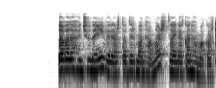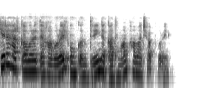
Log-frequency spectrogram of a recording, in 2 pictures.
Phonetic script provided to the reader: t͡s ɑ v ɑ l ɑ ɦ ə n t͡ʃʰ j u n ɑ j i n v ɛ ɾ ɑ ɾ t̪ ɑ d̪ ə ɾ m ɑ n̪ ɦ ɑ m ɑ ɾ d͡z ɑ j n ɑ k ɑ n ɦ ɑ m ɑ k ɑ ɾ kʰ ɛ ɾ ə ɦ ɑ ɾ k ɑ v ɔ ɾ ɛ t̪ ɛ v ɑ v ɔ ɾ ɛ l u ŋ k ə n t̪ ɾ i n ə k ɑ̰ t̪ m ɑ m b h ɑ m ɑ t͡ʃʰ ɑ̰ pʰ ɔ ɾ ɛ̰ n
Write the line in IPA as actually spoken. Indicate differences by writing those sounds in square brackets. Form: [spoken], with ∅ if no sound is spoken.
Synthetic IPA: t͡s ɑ v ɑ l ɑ ɦ ə n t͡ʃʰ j u n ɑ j i n v ɛ ɾ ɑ ɾ t̪ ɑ d̪ ə ɾ m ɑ n̪ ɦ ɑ m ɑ ɾ d͡z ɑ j n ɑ k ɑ n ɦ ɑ m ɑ k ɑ ɾ kʰ ɛ ɾ ə ɦ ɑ ɾ k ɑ v ɔ ɾ ɛ t̪ ɛ [ʁ] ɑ v ɔ ɾ ɛ l u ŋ k ə n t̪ ɾ i n ə k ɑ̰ t̪ m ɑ m b h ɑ m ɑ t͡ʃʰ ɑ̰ pʰ ɔ ɾ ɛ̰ n

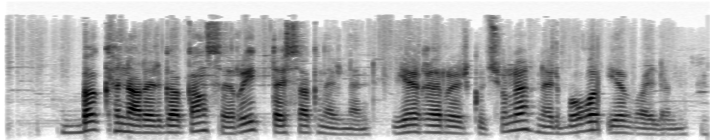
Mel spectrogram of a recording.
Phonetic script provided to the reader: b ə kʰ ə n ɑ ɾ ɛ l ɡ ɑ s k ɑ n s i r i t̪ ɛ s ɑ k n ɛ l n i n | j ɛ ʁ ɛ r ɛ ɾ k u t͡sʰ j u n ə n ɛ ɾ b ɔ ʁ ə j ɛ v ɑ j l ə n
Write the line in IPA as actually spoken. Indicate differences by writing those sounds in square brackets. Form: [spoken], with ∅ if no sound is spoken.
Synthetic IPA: b ə kʰ ə n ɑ ɾ ɛ [ɾ] ɡ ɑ [∅] k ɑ n s [ɛ] r i t̪ ɛ s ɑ k n ɛ [ɾ] n [ɛ] n | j ɛ ʁ ɛ r ɛ ɾ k u t͡sʰ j u n ə n ɛ ɾ b ɔ ʁ ə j ɛ v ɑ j l ə n

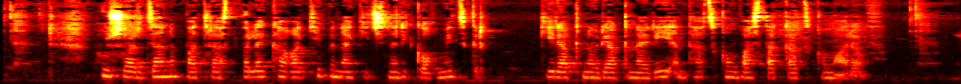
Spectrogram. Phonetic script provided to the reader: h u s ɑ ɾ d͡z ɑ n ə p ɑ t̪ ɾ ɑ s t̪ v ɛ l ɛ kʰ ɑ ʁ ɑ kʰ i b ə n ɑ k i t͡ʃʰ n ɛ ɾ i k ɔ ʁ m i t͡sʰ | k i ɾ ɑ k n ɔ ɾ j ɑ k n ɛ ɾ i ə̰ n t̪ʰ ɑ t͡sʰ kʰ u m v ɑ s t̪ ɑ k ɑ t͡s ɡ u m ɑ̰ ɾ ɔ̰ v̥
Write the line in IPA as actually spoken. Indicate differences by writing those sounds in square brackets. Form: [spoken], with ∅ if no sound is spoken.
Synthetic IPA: h u [ʃ] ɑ ɾ d͡z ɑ n ə p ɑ t̪ ɾ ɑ s t̪ v ɛ l ɛ kʰ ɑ ʁ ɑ kʰ i b ə n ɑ k i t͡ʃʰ n ɛ ɾ i k ɔ ʁ m i t͡sʰ | k i ɾ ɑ k n ɔ ɾ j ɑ k n ɛ ɾ i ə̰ n t̪ʰ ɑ t͡sʰ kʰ u m v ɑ s t̪ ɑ k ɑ t͡s ɡ u m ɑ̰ ɾ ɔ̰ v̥

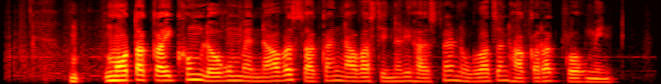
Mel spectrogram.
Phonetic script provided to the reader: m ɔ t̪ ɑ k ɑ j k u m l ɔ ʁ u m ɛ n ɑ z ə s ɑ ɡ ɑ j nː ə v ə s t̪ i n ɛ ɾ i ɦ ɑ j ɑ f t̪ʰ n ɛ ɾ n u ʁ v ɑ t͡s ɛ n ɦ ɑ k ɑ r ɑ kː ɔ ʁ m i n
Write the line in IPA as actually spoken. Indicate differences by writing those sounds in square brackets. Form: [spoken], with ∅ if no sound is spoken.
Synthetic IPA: m ɔ t̪ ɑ k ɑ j [kʰ] u m l ɔ ʁ u m ɛ n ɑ [v] ə s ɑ [k] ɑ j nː [ɑ] v [ɑ] s t̪ i n ɛ ɾ i ɦ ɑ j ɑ [s] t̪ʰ n ɛ ɾ n u ʁ v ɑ t͡s ɛ n ɦ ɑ k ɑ r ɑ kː ɔ ʁ m i n

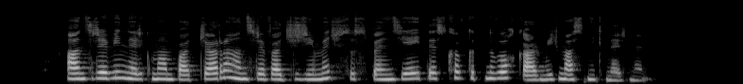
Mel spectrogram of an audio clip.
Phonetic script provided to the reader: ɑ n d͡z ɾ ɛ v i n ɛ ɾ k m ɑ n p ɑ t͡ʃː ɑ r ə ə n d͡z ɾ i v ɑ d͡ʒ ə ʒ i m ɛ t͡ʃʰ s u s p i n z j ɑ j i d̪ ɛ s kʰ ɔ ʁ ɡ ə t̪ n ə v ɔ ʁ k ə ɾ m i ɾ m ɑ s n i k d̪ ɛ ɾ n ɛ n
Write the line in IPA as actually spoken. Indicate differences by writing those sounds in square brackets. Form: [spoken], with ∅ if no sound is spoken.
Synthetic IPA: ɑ n d͡z ɾ ɛ v i n ɛ ɾ k m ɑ n p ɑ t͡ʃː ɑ r ə [ɑ] n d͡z ɾ [ɛ] v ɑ d͡ʒ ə ʒ i m ɛ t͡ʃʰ s u s p [ɛ] n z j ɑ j i [t̪] ɛ s kʰ ɔ [v] ɡ ə t̪ n ə v ɔ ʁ k [ɑ] ɾ m i ɾ m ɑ s n i k [n̪] ɛ ɾ n ɛ n

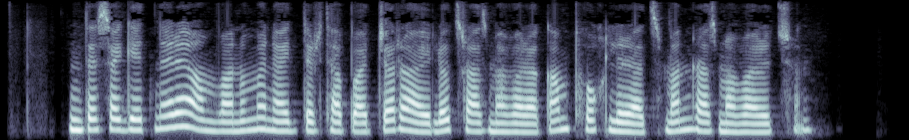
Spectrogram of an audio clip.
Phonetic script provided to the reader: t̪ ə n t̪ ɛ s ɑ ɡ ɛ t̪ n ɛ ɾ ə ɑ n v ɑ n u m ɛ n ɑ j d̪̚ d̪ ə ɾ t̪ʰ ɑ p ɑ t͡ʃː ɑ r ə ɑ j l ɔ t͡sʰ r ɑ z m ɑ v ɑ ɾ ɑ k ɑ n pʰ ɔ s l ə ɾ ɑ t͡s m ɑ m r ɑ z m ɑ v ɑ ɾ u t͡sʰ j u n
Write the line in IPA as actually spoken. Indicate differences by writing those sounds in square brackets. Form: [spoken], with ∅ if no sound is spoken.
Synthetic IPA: t̪ ə n t̪ ɛ s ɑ ɡ ɛ t̪ n ɛ ɾ ə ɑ n v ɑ n u m ɛ n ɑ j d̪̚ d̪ ə ɾ t̪ʰ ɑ p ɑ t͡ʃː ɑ r ə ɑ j l ɔ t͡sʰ r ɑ z m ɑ v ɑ ɾ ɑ k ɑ n pʰ ɔ [χ] l ə ɾ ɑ [t͡sʰ] m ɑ [n] r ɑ z m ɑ v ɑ ɾ u t͡sʰ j u n

